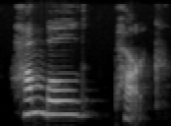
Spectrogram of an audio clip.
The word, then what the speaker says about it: Humboldt Park: Humboldt Park. Humboldt Park. Humboldt, first syllable.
